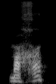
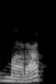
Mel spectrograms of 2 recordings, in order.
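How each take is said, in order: First: The middle consonant sounds like an h. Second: The middle consonant is a clear r sound. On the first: The speaker calls it right. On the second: The speaker calls it wrong.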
